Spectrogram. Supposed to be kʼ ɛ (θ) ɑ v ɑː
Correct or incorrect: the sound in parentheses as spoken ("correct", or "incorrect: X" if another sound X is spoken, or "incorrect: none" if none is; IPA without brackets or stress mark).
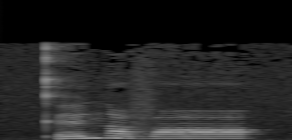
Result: incorrect: n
